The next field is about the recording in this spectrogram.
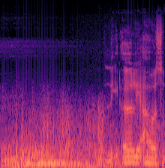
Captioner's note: explosion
